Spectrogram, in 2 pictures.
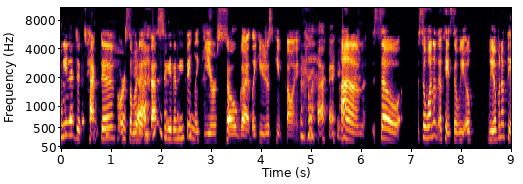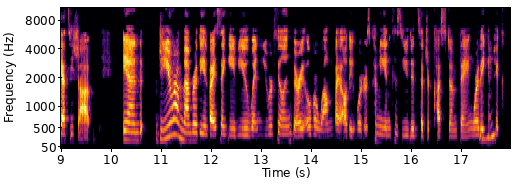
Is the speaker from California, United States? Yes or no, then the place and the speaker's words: yes; Calabasas, California, United States; Yeah. I'm from Calabasas.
